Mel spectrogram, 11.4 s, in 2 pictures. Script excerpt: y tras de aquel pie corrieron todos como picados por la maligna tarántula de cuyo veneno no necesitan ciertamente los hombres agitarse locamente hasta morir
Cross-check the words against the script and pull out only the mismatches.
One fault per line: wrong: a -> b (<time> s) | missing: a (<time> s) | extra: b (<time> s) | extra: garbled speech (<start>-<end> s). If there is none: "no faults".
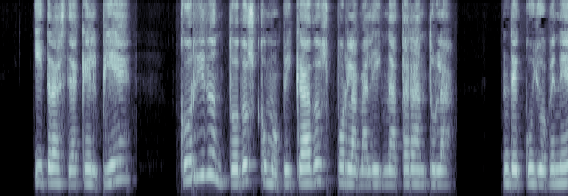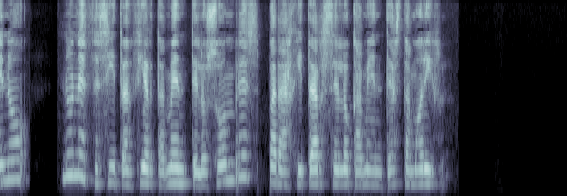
extra: para (8.3 s)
